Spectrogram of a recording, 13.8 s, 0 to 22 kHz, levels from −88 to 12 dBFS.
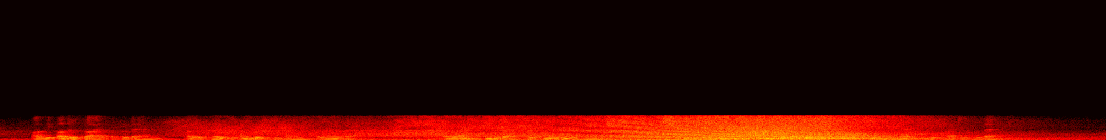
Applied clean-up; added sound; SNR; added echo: none; Aircraft; -4 dB; reverberation time 0.7 s.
